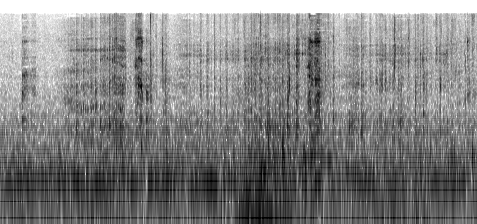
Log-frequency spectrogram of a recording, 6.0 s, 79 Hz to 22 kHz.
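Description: A metal box-cutter blade shaves fluffy curls off the edge of a pink, solid, rounded bar of soap held in the hand. The result is soft, quiet, crisp scraping and crackling with a bright, high hiss, with louder bursts near 1.7 and 4 seconds over a faint steady low hum.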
